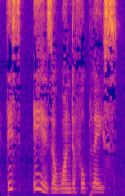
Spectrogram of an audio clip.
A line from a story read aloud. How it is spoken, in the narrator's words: said Shasta in an awed voice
